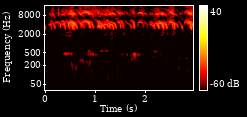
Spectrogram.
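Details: Several baby chicks peep continuously, each high chirp arching up and down in quick succession, overlapping into a steady chorus with faint low background noise.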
